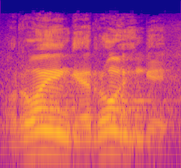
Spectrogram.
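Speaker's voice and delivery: low, soft, falling words; quiet grief. Acted. Husain tells his sister softly, low quiet grief. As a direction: let it sink, barely voiced grief.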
